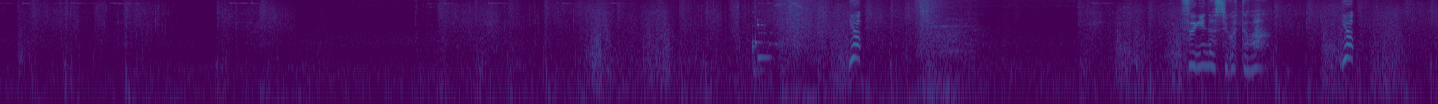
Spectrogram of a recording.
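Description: Footsteps patter quickly over grass.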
